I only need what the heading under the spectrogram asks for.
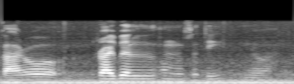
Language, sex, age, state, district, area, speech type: Assamese, male, 18-30, Assam, Goalpara, rural, spontaneous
